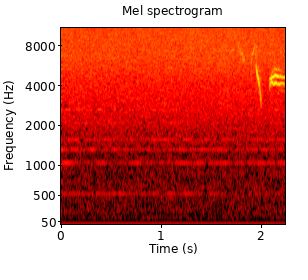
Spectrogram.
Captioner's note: birds chirp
